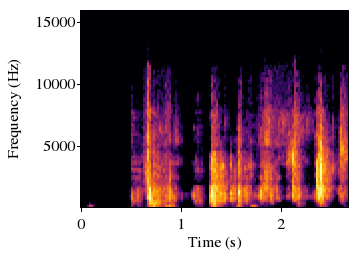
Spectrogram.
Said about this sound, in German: Ich glaube, das Papier hat ja auch geraschelt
